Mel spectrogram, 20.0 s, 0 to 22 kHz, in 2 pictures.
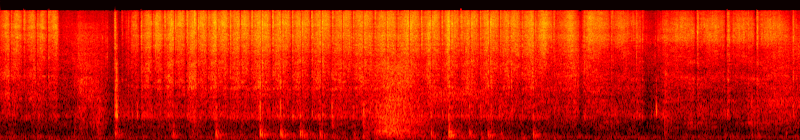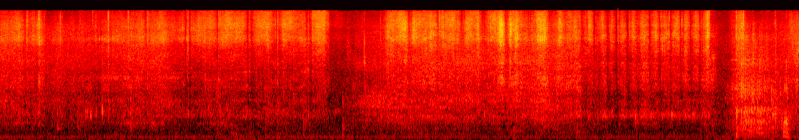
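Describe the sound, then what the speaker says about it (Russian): A sanding block with 400-grit paper scrubs steadily back and forth over a welded surface being prepared for paint. The rasping strokes are continuous and fairly close, with short pauses between them. "если брусок стирает все хорошо, значит проблем с плоскостью никаких нет"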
